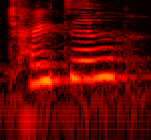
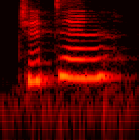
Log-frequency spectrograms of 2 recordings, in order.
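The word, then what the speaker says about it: chitin: Um, meal worms are not recommended for chameleons though, just because of the level of I don't know how to pronounce it. Chaititan. Chitten.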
